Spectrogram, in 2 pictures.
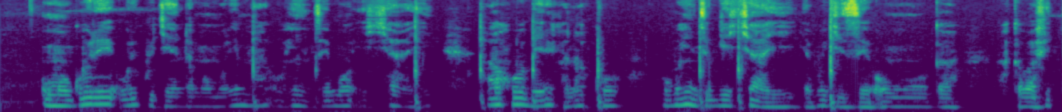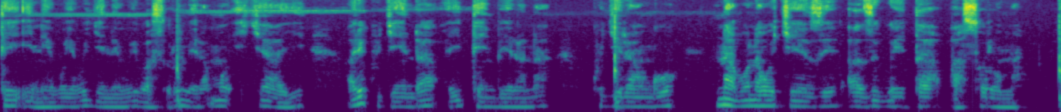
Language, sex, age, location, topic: Kinyarwanda, female, 18-24, Nyagatare, agriculture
